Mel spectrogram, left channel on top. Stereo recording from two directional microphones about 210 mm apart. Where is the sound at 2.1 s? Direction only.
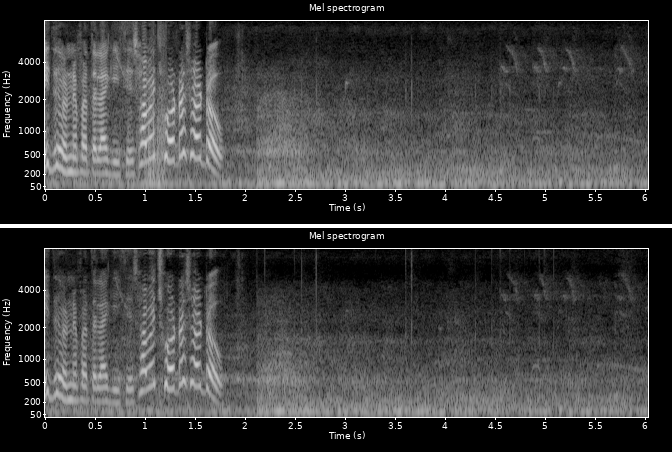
40° right (ahead or behind).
